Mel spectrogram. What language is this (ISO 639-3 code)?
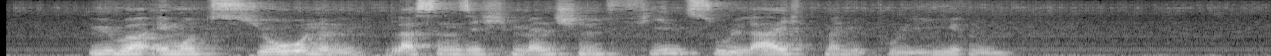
deu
